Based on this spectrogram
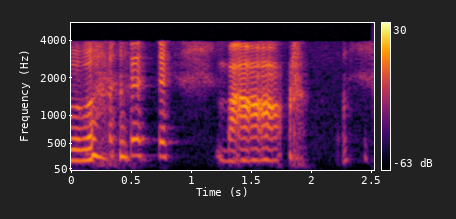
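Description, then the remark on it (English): A man's voice makes wavering, bleat-like sounds resembling a sheep, two or three fairly loud bursts with a quavering tremble, ending in a few faint short noises. “Sounds like a sheep, he does.”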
